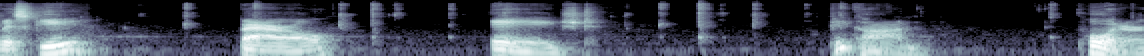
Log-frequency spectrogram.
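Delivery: slow careful word-by-word delivery. Asked to repeat a long beer name, the speaker reads it slowly. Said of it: "Do that again slowly".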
